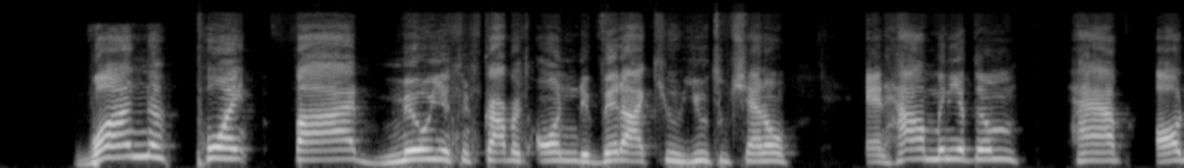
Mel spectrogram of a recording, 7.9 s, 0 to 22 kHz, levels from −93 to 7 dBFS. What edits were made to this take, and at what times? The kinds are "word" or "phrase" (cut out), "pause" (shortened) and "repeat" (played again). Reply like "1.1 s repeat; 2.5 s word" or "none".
none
